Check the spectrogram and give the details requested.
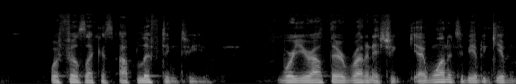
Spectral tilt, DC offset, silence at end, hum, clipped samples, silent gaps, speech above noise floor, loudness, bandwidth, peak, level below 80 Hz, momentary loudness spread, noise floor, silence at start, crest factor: -6.5 dB/octave; under 0.1%; 0 s; none; under 0.1%; none; 39 dB; -30 LUFS; 11.5 kHz; -12 dBFS; -50 dBFS; 11 LU; -68 dBFS; 0.5 s; 18 dB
